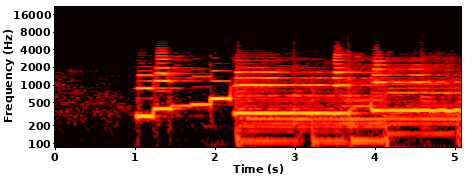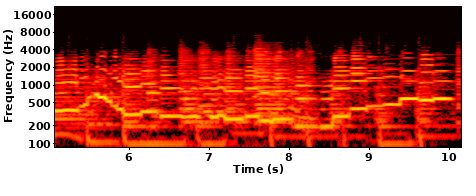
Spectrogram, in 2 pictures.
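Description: Clarinet playing a melody. It starts about a second in with a quick rising run of notes, and an accompaniment with a steady bass line comes in about two seconds in.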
